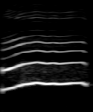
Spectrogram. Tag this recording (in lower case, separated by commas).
female singing, human voice, singing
